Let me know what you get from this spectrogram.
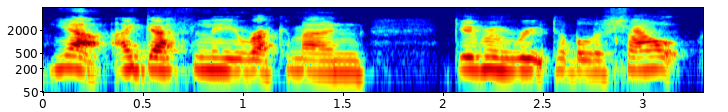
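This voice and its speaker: Woman guest reviewer, lowish voice, casual and giggly, just chatting about games. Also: fairly even intonation, a little fast, a bit bright.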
